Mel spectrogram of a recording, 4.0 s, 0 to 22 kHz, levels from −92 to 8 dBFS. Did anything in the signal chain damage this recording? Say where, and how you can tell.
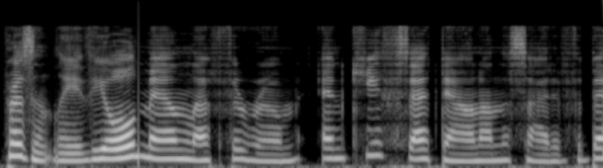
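Yes. From 0.92 s to the end of the speech, one channel runs late relative to the other by roughly a millisecond and a half, and the pair is then summed to mono, a timing slip at the driver or buffer stage. That produces channel delay (comb filtering): the shared signal cancels at evenly spaced frequencies, the first notch falling near 400 Hz, so the voice turns hollow and phasey with fixed spectral gaps.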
